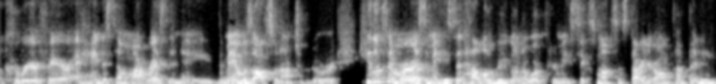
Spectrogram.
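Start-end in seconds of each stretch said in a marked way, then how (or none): 4.6-7.2 fast, straight-faced, flat, acted-out deadpan. Recalling an entrepreneur at a career fair who looked at their resume: mock deadpan. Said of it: "Straight face, deadpan asked me that".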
